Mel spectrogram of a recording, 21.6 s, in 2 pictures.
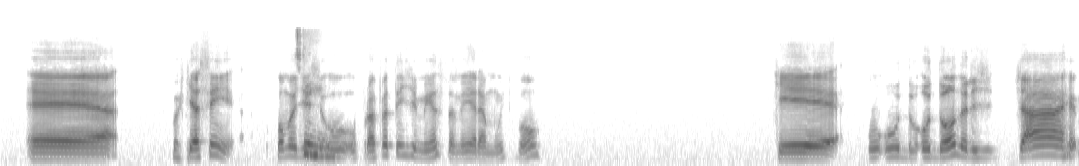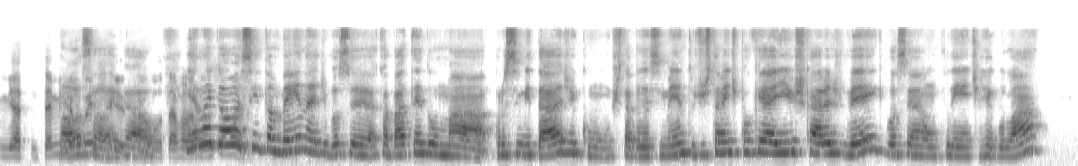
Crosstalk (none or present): present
